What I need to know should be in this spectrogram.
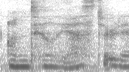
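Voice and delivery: whispered, sneaky qualification; unspoken afterthought. Acted. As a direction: tack it on under your breath. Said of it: "And then in your head".

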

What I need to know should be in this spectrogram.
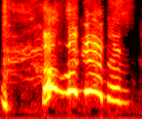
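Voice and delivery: high, laughing repeat. Real, not acted. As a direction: laugh through the line, way up high.

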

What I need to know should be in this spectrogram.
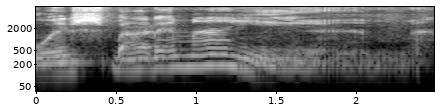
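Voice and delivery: drawn-out musing repeat; slow, drawn out. Shown as a demonstration. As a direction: stretch every word of "Which spot am I in?". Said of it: "repeats the question slower".

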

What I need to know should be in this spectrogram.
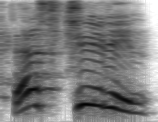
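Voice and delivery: indignant protest. Real, not acted. Protesting to Luke that it's cheating. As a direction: call foul, loud and high.

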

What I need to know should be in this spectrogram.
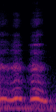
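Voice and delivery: short panicked gasp; sharp gasp for air. Shown as a demonstration. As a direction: gasp like you can't catch your breath. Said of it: "where you can't catch your breath".

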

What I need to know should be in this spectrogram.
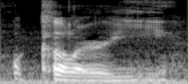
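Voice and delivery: ordinary talk

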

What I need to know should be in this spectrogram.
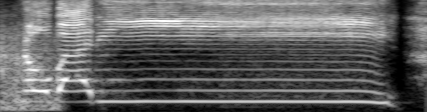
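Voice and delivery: very high, very slow drawn-out mimic; mocking a friend in a high drawn-out voice; Timona's high-pitched voice. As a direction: stretch the word out in a high imitation. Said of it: "in her high-pitched voice".

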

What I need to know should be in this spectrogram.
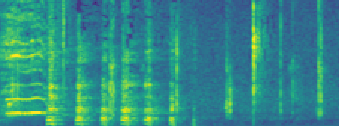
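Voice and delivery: high, loud peal of laughter; real high-pitched laughing fit. Real, not acted. Laughing fit after a squeak.

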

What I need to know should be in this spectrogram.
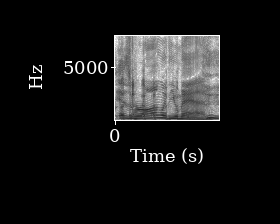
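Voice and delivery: high, slow, loud exaggerated outrage; mock outrage. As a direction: drag it out in hammy disbelief. Mock outrage at friend's jinx.

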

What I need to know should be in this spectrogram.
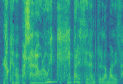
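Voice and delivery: eerie read-aloud with a sudden gasp; suspenseful reading. Shown as a demonstration. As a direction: build the fear like reading a scary tale.

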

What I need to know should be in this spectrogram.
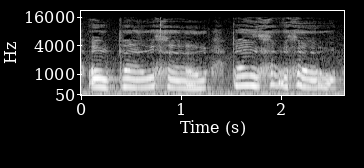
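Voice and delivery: high, drawn-out mock wail; boo-hoo in hammed-up sobs; theatrical sobbing. A narrator's reading. Witchy lady crying in the dark, theatrical sobbing. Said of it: "came the sound of sobbing, much louder".

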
